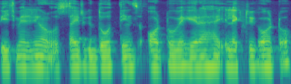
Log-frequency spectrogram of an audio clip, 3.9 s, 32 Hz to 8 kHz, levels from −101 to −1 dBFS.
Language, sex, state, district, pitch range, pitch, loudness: Hindi, male, Punjab, Pathankot, 100-105 Hz, 100 Hz, -20 LUFS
